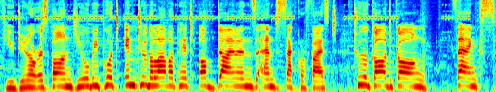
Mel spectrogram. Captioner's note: makes silly noises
